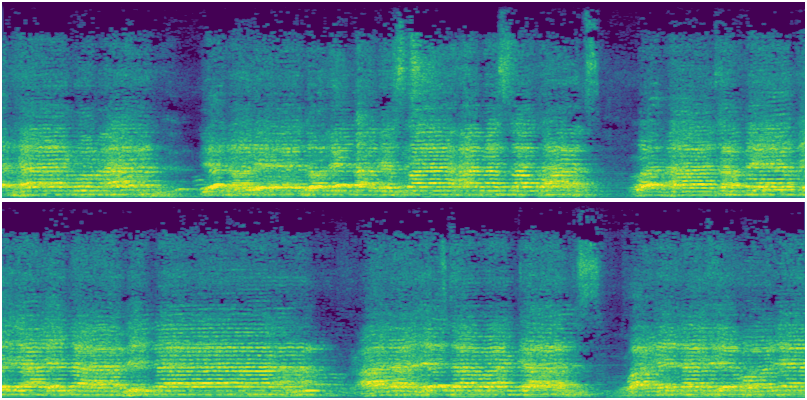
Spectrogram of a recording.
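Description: A group of men chanting a religious recitation together in unison, holding long drawn-out phrases with brief breath pauses between them.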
